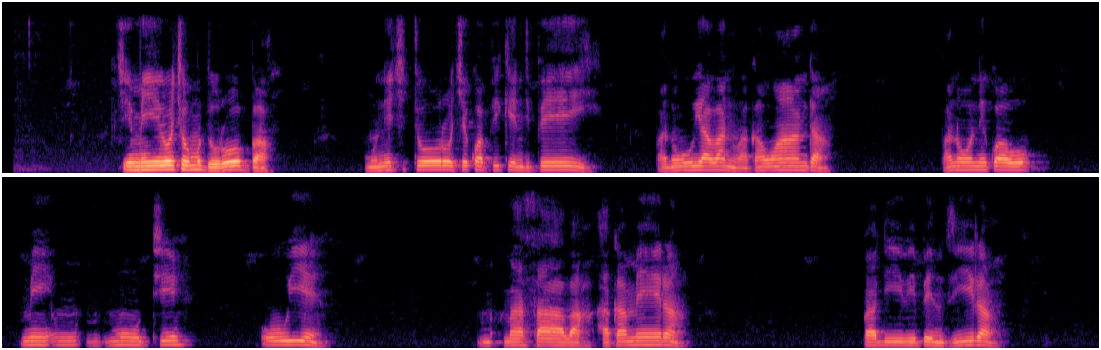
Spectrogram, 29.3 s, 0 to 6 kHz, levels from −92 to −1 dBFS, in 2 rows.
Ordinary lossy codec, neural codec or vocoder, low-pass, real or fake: AAC, 48 kbps; none; 5.4 kHz; real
